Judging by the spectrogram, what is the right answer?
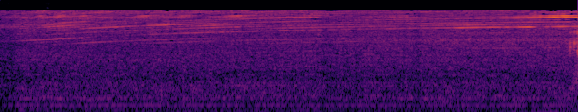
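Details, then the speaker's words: DIY sensorless BLDC ESC running Afro SimonK firmware, no position sensors: the motor's steady electric whine rises as the potentiometer raises the duty cycle, spinning up smoothly; normal acceleration. "you can hear that the motor is actually speeding up and now this is actually operating in sensorless mode"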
